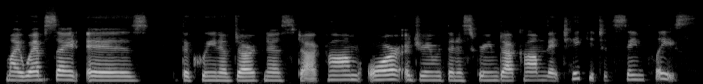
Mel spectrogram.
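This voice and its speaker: Long island lady, medium pitch, chatty and kinda goofy, pokes fun at herself, casual guest chat. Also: flat delivery, unhurried, clear, resonant tone. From Long Island, New York. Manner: playful, self-deprecating, chatty. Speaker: podcast guest, model and horror hostess.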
